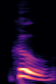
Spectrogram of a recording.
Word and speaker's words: coup: Coup is the way I should have pronounced that.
